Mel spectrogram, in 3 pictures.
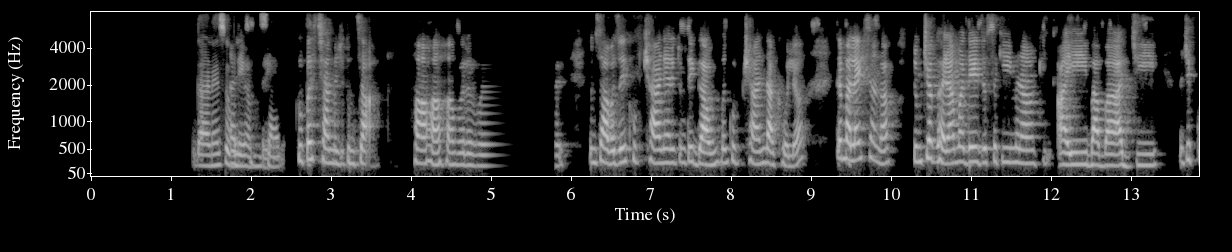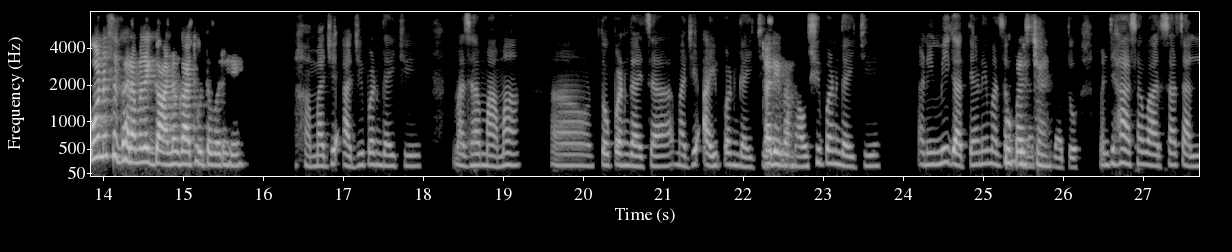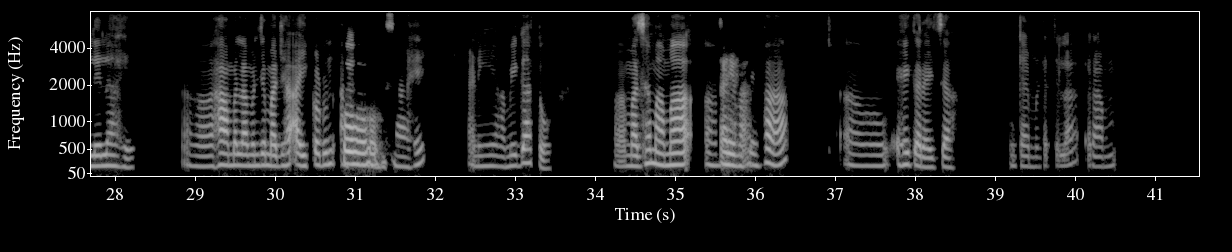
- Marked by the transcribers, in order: static; chuckle; distorted speech
- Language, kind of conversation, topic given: Marathi, podcast, कुटुंबातील गायन‑संगीताच्या वातावरणामुळे तुझी संगीताची आवड कशी घडली?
